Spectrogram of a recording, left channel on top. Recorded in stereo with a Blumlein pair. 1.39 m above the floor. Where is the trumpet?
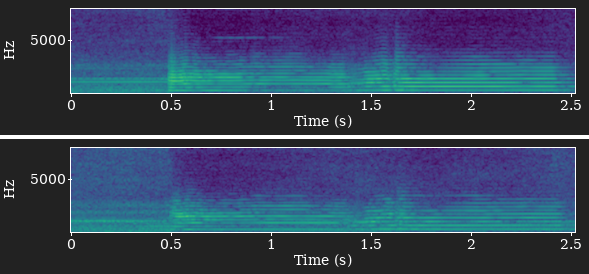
45° left, 0.7 m.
